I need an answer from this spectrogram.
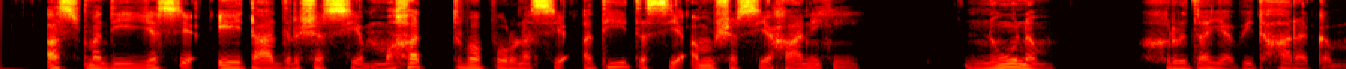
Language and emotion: Sanskrit, sad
